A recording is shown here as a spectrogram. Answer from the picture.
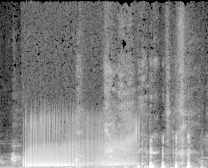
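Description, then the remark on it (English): A long, drawn-out fart with a buzzy, wavering pitch, trailing off into four or five short sputtering bursts at the end. No one speaks over it. “If Usador can conjure tiny lightning for electricity, he can certainly conjure some gas.”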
